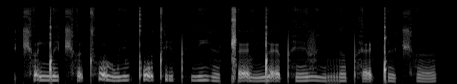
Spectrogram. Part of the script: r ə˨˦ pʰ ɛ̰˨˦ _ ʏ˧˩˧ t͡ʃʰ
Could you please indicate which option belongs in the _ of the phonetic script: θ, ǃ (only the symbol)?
ǃ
